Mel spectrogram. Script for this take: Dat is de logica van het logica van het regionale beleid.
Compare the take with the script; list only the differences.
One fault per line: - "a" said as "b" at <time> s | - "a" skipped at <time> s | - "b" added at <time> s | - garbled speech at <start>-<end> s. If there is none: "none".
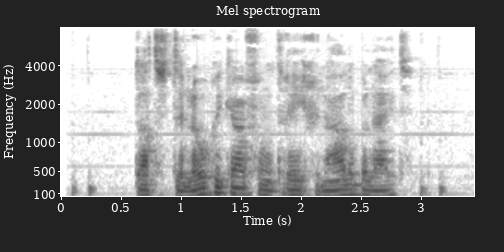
- "logica van het" skipped at 1.8 s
